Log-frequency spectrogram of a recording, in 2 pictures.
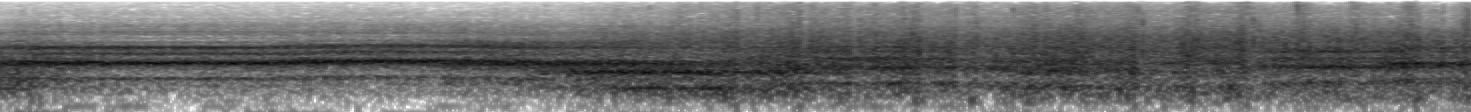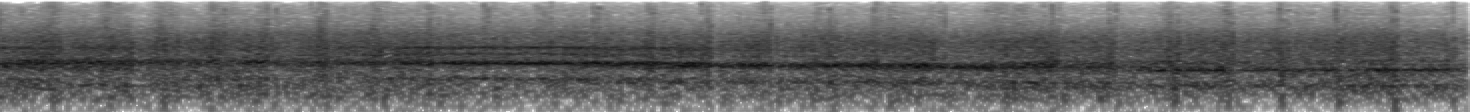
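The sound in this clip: Irish national football team fans fill a stadium stand, singing their unofficial anthem together in one slow, swelling mass of voices, loud and unbroken throughout.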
